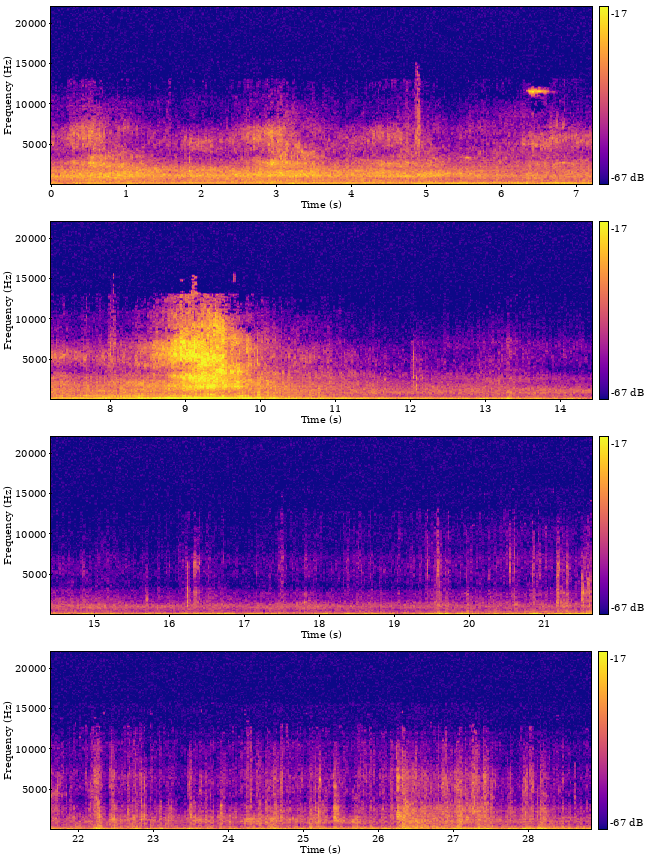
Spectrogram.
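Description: Strong wind buffets and rumbles outdoors.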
